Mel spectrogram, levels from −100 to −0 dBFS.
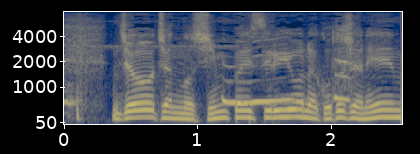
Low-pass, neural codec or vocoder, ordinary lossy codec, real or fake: none; none; none; real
